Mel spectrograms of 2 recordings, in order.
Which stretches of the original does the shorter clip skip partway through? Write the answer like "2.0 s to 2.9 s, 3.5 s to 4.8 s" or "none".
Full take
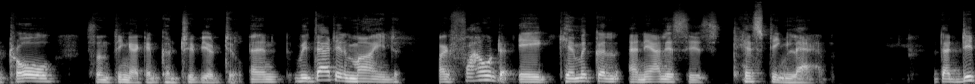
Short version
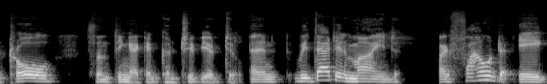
none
